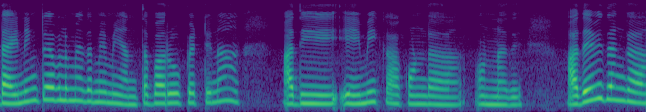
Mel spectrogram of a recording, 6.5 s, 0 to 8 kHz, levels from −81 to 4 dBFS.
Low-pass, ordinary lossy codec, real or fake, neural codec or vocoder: 7.2 kHz; none; real; none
